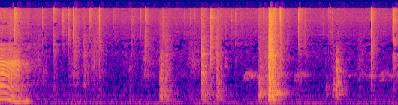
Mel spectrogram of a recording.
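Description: Cooked shrimp and egg being moved into a bowl while making Thai shrimp paste fried rice: scattered light clinks and knocks of utensils against dishes, close and intermittent, with a brief voice at the start.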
